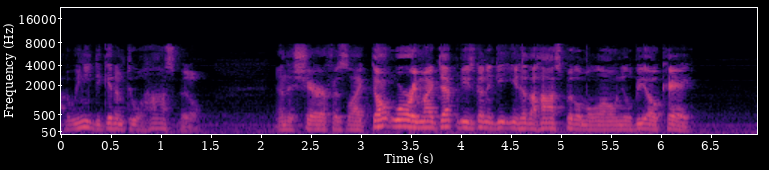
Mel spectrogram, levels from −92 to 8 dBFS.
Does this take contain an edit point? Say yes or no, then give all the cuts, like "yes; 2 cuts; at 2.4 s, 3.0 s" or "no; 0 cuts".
no; 0 cuts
